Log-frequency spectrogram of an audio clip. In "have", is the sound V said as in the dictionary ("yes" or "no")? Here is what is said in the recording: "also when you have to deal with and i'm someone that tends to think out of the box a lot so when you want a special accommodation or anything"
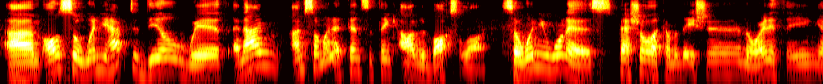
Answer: no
